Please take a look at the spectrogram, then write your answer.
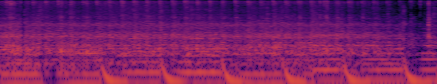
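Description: Sewing machine stitching a fabric seam for shorts, a steady fast mechanical whir with regular rhythmic thumps, running continuously and alone at close range.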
